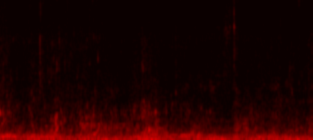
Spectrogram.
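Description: Soft, low voices talking over a steady low rumble of outdoor background noise.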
